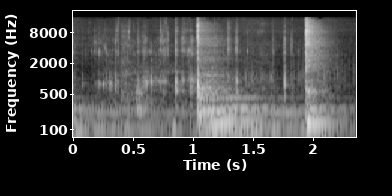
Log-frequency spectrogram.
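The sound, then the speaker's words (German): A beer bottle with a swan on it pops open with a short, soft plop and then a second sharp burst about a second later, both heard over a low, steady hum with no one talking. “ploppt aber nicht so schön wie deins.”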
